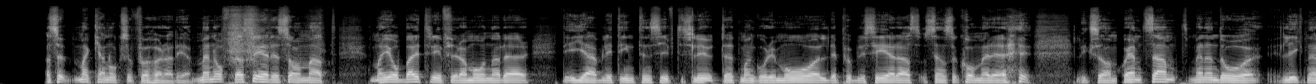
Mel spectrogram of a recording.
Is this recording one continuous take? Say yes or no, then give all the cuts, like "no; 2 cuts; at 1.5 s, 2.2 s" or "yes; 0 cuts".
no; 1 cut; at 11.1 s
